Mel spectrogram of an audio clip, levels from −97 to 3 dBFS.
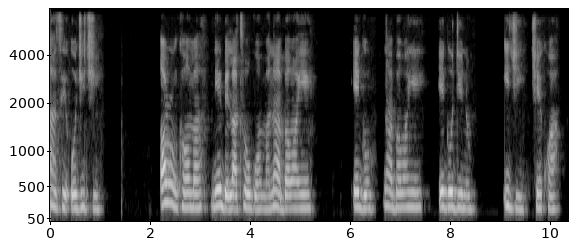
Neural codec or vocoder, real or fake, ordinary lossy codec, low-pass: none; real; none; 7.2 kHz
